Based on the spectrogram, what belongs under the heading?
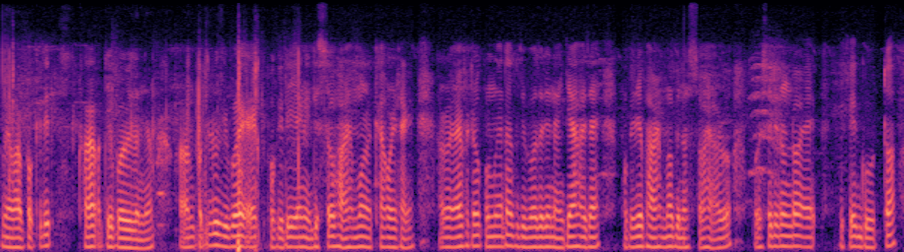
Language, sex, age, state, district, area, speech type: Assamese, male, 18-30, Assam, Dhemaji, urban, spontaneous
